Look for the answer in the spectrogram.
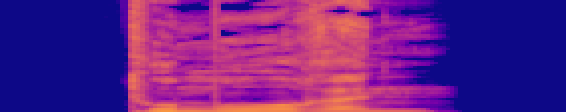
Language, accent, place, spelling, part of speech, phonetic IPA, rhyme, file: German, Germany, Berlin, Tumoren, noun, [tuˈmoːʁən], -oːʁən, De-Tumoren.ogg
- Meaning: plural of Tumor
